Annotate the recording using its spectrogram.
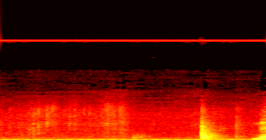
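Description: A pause in a man's talk: a steady low hum with faint rustling and handling noise, then a sharp knock about one and a half seconds in, just before his voice comes back.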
